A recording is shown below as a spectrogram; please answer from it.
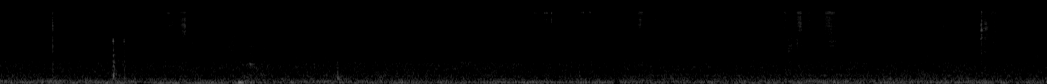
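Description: Faint, crisp scratches and small clicks of a scalpel and gloved fingers picking dry roots and old leaf bases off a Haworthia rosette, a few short scrapes spread out over near silence.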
